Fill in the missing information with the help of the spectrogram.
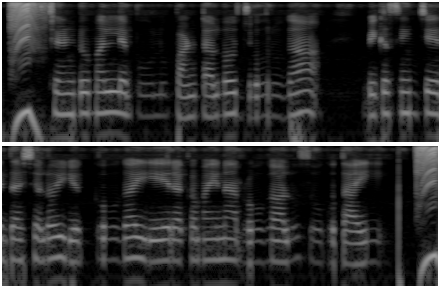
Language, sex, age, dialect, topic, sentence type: Telugu, female, 36-40, Southern, agriculture, question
